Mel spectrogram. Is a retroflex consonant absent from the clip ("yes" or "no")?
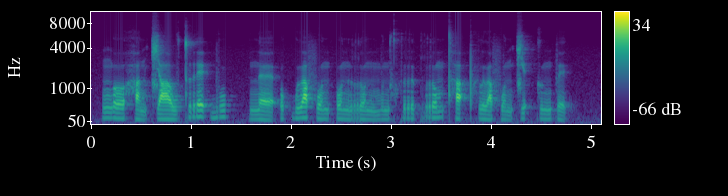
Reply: yes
